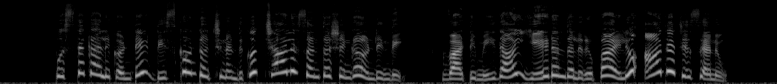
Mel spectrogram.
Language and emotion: Telugu, happy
